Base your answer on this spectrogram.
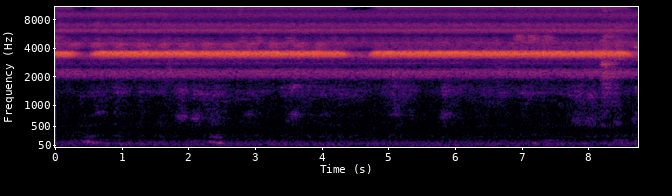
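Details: A cricket trilling through a quiet countryside night during the pandemic: a sustained, shrill, even tone with a single brief break midway and faint low sounds beneath.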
